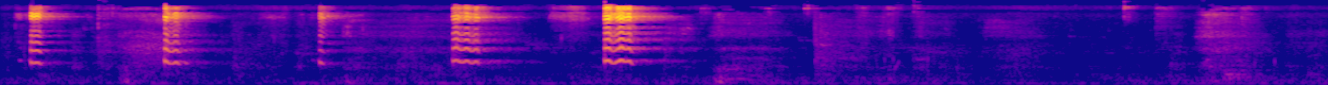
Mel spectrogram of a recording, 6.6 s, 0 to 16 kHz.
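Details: Begging for toys at home in Alaska, two Staffordshire Bull Terriers, talkative Piper aged 10.5 and Taz aged 12, let out five or six sharp, high-pitched squeaky whines, then a few softer, fainter ones.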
